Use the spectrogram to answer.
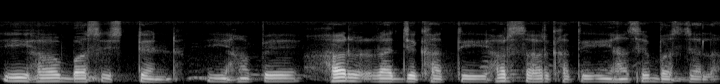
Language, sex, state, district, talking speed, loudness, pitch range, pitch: Bhojpuri, male, Uttar Pradesh, Deoria, 140 wpm, -22 LUFS, 130-155 Hz, 140 Hz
